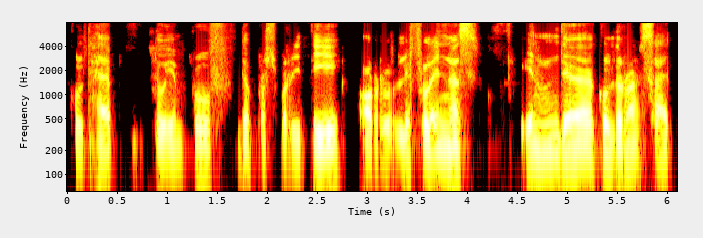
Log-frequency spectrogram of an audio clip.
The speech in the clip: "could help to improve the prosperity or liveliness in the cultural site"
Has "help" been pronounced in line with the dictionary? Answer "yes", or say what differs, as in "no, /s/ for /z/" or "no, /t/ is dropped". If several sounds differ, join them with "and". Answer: no, /l/ is dropped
